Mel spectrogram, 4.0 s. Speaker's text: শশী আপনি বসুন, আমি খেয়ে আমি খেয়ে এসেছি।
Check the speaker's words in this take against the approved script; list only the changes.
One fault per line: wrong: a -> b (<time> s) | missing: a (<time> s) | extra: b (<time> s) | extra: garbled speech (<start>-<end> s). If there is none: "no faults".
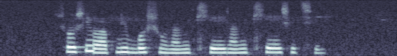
no faults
